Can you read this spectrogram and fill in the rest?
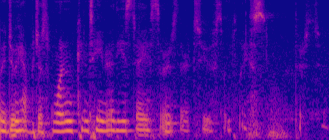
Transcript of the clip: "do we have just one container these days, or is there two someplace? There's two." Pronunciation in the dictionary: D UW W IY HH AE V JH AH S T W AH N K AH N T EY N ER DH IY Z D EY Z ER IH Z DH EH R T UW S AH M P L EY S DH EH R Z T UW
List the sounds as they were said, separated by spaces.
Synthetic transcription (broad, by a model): D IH W IY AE V JH AH S T W AH N K N T EY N ER DH IY Z D EY Z ER IH Z DH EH R T UW S AH M P L EY S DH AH R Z T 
